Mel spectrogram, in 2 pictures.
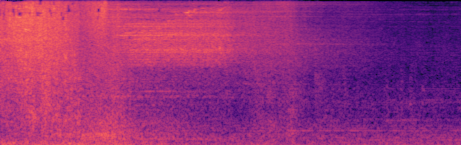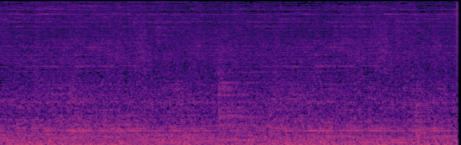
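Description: A soft triumphant tune plays quietly.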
